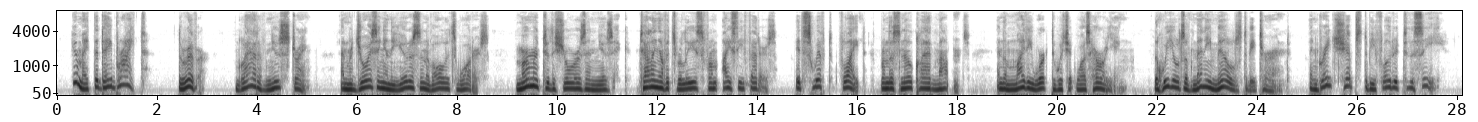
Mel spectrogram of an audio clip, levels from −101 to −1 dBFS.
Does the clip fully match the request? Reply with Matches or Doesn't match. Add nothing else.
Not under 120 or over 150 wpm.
Matches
